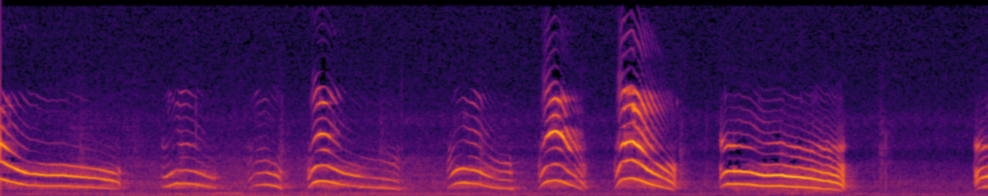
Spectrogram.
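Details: A kitten calls for its mother with a series of loud, clear meows, each rising then falling, some short and some drawn out, repeated about every second in a quiet indoor setting.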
